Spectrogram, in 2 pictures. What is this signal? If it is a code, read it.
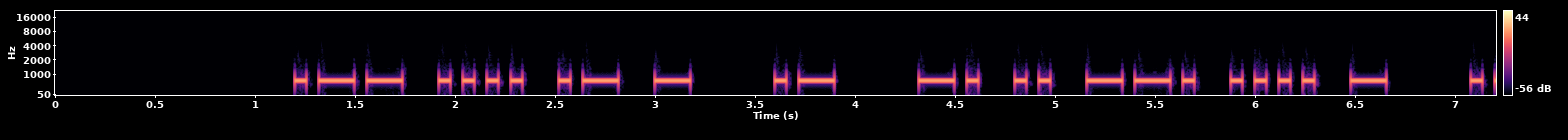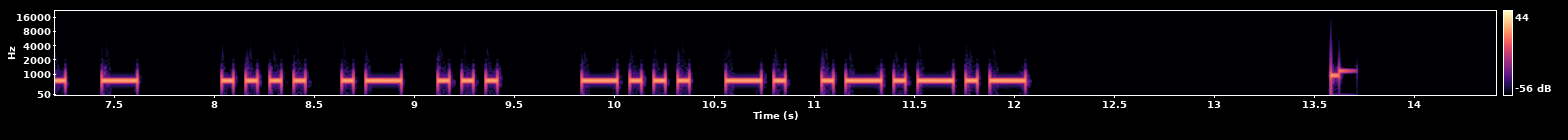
Morse code, heard as a keyed tone, about 20 wpm, 700 Hz. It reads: WHAT A NIGHT IT HAS BN.
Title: Sentences from Top 300 Words and Abbreviations 20wpm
